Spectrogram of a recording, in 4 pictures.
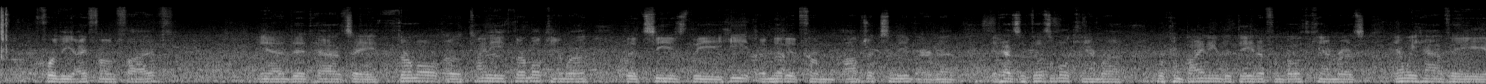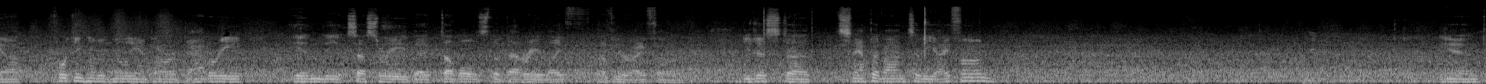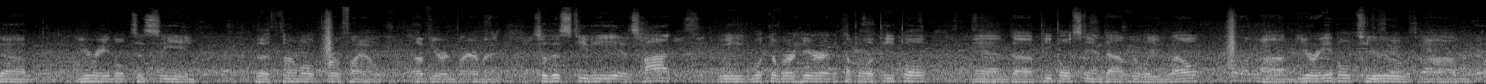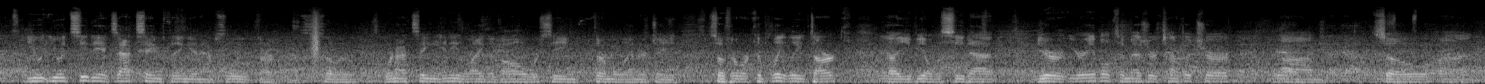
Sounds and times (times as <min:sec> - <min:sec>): Speech: 0:00.0 - 0:01.8, 0:02.6 - 0:24.9, 0:29.2 - 0:59.4.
